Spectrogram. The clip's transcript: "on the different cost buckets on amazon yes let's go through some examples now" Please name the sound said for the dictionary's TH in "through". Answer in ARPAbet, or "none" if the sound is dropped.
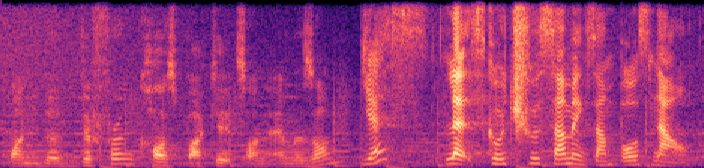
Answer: T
